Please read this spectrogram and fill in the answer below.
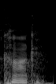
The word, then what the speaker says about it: conch: It's not. It's conch. It's fucking stupid. I hate it when people say conch.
